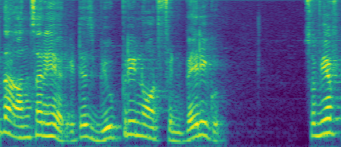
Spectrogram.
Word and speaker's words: buprenorphine: is opioid mu agonist buprenorphine see norphine rhyming with morphine it is a partial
